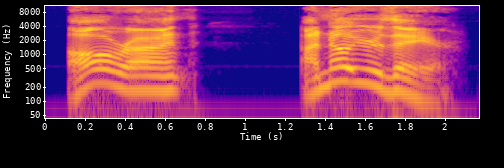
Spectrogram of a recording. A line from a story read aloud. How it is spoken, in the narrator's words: she hollered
